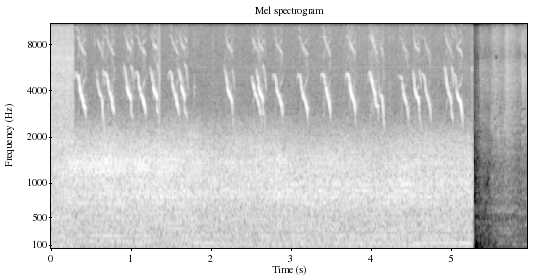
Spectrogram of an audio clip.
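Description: Birds chirping: short high calls repeated about four times a second over a steady low hum. The sound cuts off suddenly near the end.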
